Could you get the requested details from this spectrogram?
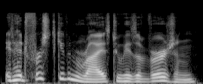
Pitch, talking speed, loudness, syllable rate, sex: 160 Hz, 235 wpm, -16 LUFS, 5.7 syllables/s, male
